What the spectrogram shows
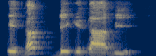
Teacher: Pertemuan dua ba berlaku idgham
